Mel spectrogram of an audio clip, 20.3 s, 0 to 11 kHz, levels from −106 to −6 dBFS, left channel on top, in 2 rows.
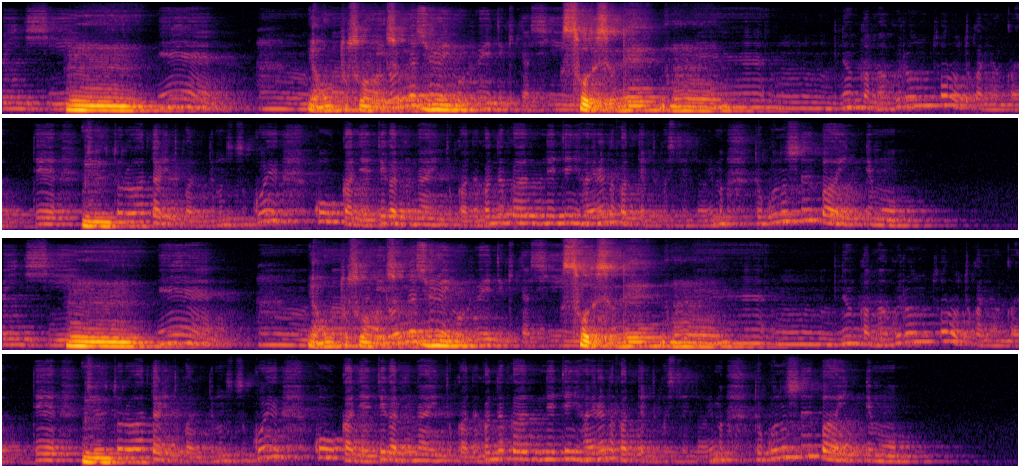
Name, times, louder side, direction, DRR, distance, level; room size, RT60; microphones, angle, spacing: voice 1, 0.0-0.9 1.5-2.1 2.6-5.8 6.8-19.1, right 1 dB, 30° right, 4 dB, 4.0 m, -44 dB
voice 2, 0.6-1.4 3.1-3.9 4.2-4.6 5.6-7.3 11.0-11.3, equal, 5° left, 2 dB, 0.9 m, -28 dB
22.0 x 14.5 x 9.1 m, 1.2 s
head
